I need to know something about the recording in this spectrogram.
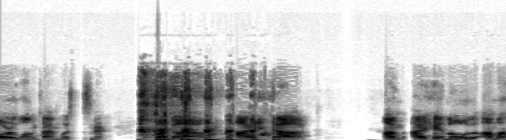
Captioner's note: laughing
